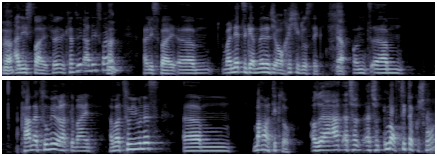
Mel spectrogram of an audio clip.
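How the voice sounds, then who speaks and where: At a moderate pace, a man speaks with lively intonation. He has a plain, everyday voice. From Germany, Frankfurt. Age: 20s. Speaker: social media creator. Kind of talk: casual interview.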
